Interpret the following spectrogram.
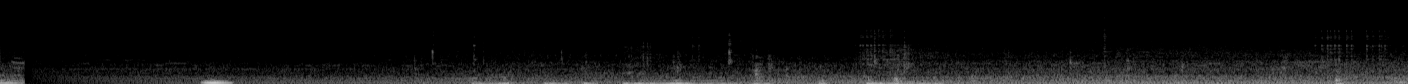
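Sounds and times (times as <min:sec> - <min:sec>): vehicle engine humming: 0:00.0 - 0:00.3, 0:01.1 - 0:14.0.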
